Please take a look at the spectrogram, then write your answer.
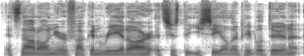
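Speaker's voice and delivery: ordinary talk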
